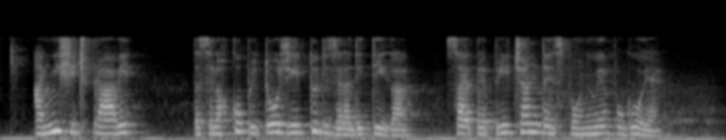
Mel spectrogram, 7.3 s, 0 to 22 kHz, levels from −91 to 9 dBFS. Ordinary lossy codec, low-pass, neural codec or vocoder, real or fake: none; 7.2 kHz; codec, 16 kHz, 2 kbps, FunCodec, trained on Chinese and English, 25 frames a second; fake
